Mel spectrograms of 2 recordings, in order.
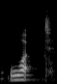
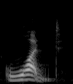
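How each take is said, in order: First: The final consonant is a clear t. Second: The final consonant sounds like a soft d. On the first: The speaker calls it wrong. "what with a T" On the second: The speaker calls it right. "it's more like what instead of"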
